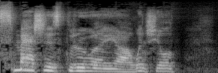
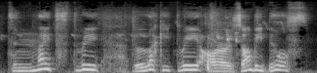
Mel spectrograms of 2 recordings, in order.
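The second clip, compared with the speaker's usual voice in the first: loud, raised show-opener voice; announcer intro; 3 semitones higher, 6 dB louder than usual. Acted. Video intro announced to viewers.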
